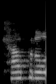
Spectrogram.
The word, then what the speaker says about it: capital: And just so we can go over pronunciation one more time, we have a T here. However, we do not pronounce it in American English like a true T sound, like t, t, t.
